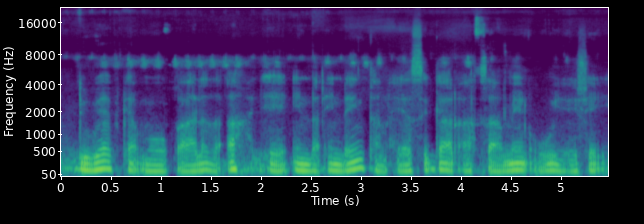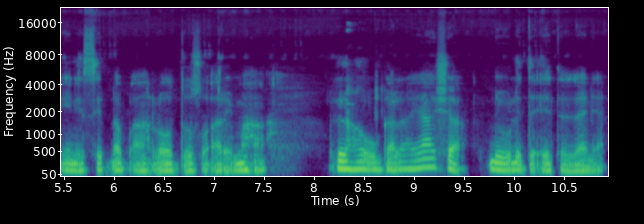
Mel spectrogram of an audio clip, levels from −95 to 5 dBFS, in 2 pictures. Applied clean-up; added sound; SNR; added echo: neural mask model Resemble Enhance denoiser.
